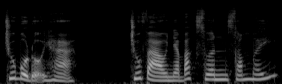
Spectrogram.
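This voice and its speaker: A woman's voice: on the high side, lively intonation, moderate pace, dry recording, lightly acted. Woman reader as a grieving village aunt, choked and tearful, dry close sound. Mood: friendly. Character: older village woman, kindly, grieving and weeping.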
